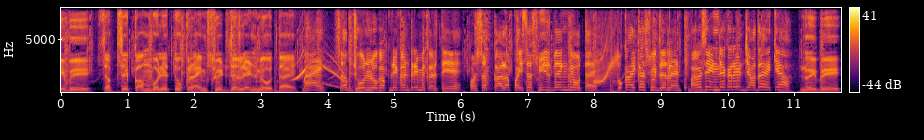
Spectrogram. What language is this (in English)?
Hindi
